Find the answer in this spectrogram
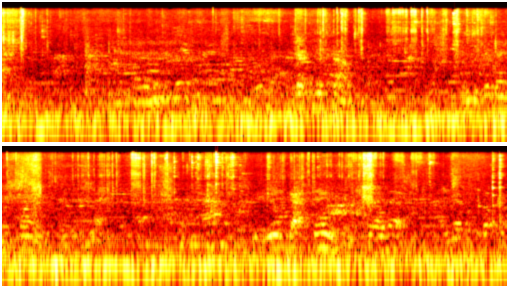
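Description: Shop ambience: faint background music and distant chatter over a steady low rumble, with a few light clicks and rattles from handling goods and the shopping cart.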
